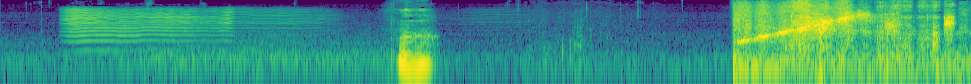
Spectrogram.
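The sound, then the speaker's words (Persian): A large mosquito or gadfly buzzes with a steady, slightly wavering whine for about two seconds, followed by a quick swooping sound and then a loud, noisy burst with a rising tone. “پشه گاوزی، شاید دفعه بعدی پاهاتو بکنم.”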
